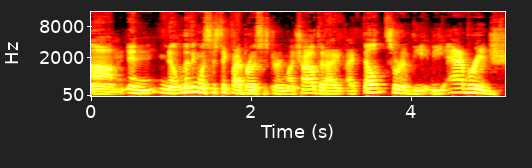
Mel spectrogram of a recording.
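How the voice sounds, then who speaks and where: Fairly quick speech with hardly any pauses and ordinary pitch variation, in a very clean recording with a silent background. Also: man, fairly high pitch for a man. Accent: American. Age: 30s. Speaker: patient advocate. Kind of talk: prepared talk. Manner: halting, many fillers.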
